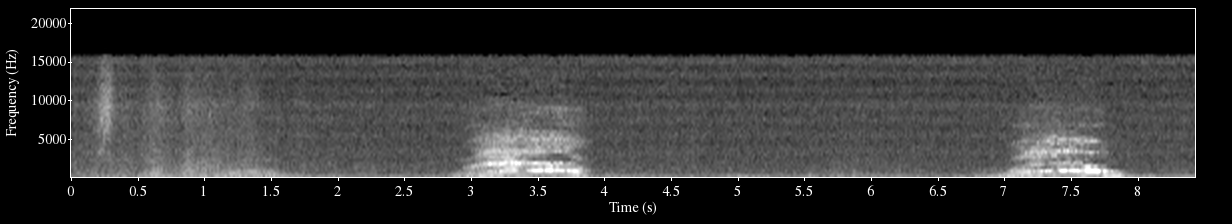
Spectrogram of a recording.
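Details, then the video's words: Betty, a house cat with Alzheimer's, calls out at 6 am: a faint murmur at first, then two loud, rounded meows about four seconds apart in a quiet room. "Betty says Meow"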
